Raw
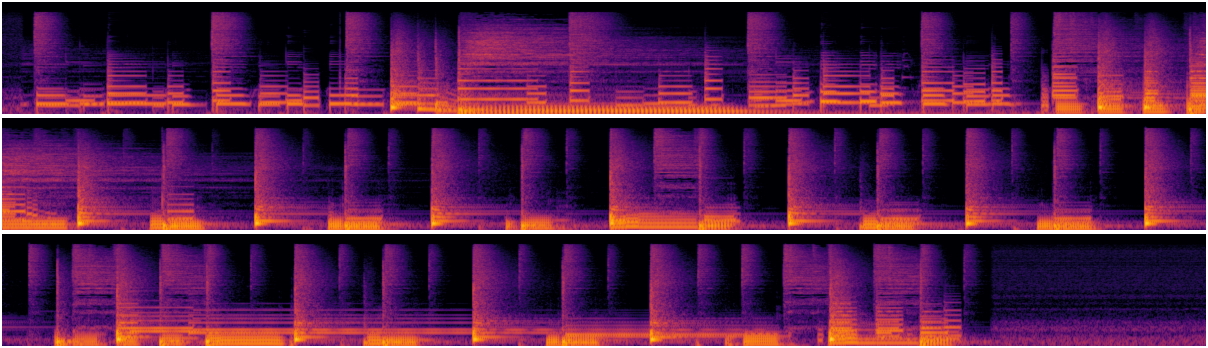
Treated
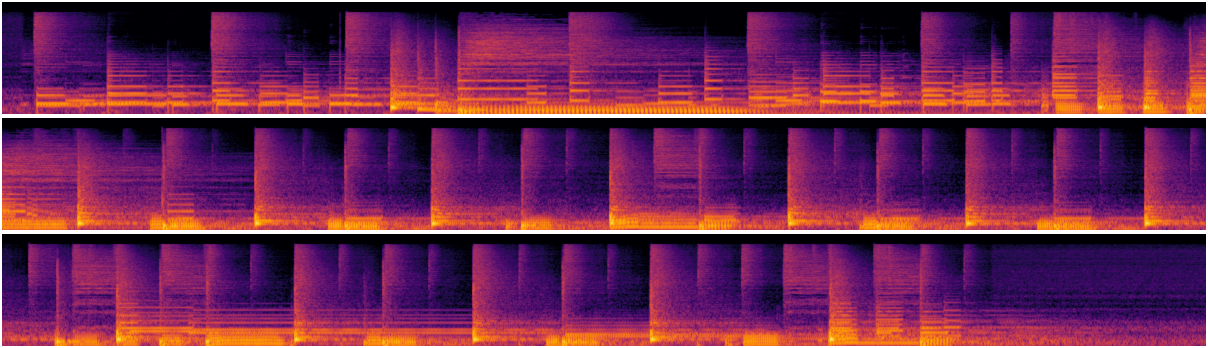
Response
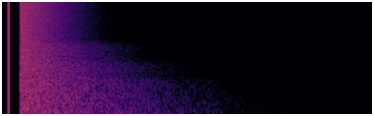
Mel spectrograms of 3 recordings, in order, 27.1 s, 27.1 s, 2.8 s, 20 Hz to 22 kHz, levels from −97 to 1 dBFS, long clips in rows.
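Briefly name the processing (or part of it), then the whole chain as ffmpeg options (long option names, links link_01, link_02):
compressed reverb return: -filter_complex "[0:a]asplit=2[link_01][link_02];[1:a]atrim=start_sample=2205[link_03];[link_02][link_03]afir=irnorm=-1:irlink=0,acompressor=threshold=-29dB:ratio=6,volume=-8.5dB[link_04];[link_01][link_04]amix=inputs=2:normalize=0,asettb=1/sr,asplit=3[link_05][link_06][link_07];[link_05]atrim=end=8.514[link_08];[link_06]atrim=start=8.51:end=9.14,asetpts=PTS-STARTPTS,afade=type=in:duration=0.004:curve=qsin,afade=type=out:start_time=0.626:duration=0.004:curve=qsin,lowpass=9900[link_09];[link_07]atrim=start=9.136[link_10];[link_08][link_09]acrossfade=duration=0.004:curve1=hsin:curve2=qsin[link_11];[link_11][link_10]acrossfade=duration=0.004:curve1=qsin:curve2=hsin,volume=4dB"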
